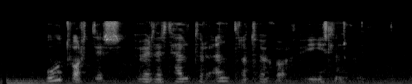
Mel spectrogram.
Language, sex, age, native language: Icelandic, male, 30-39, Icelandic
